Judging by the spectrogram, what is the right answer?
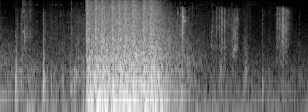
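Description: Rapid gunfire in Counter-Strike: Global Offensive during a competitive esports match, a dense one-second burst of automatic shots flanked by scattered single cracks and distant pops.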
